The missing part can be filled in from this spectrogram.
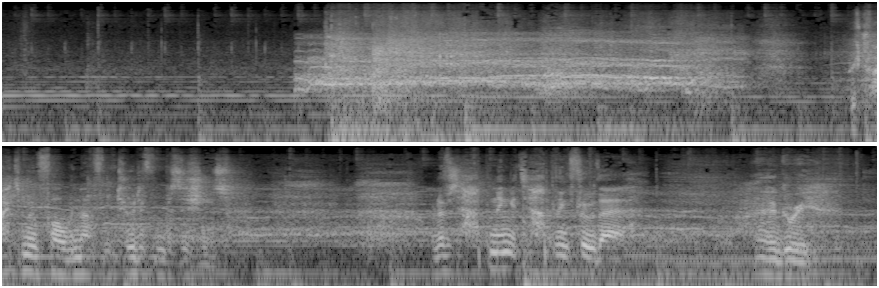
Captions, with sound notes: (dramatic music) (revenant screeching) - We've tried to move forward now from two different positions. Whatever's happening, it's happening through there. - I agree.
